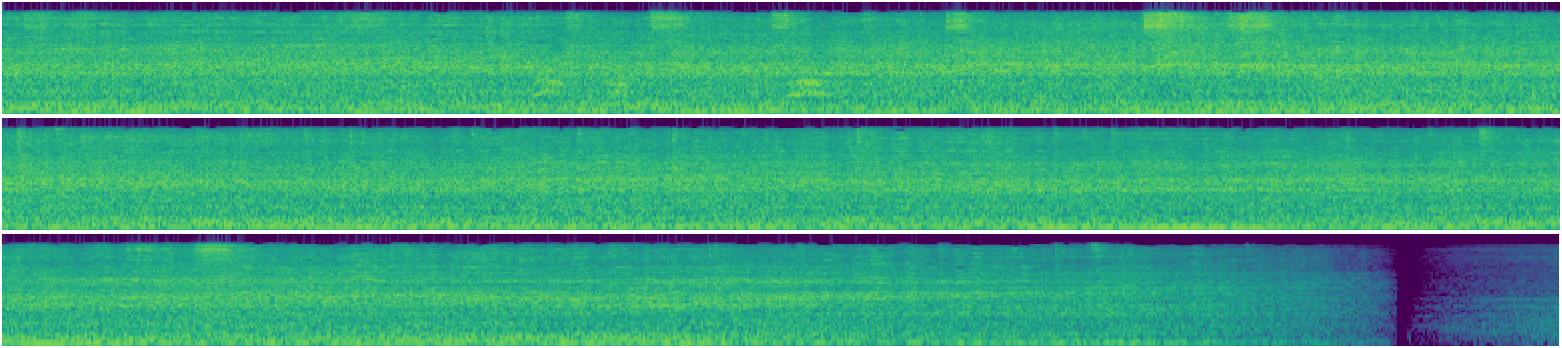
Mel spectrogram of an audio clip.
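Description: A freight train rumbles and clatters loudly along the rails close by, then fades away.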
